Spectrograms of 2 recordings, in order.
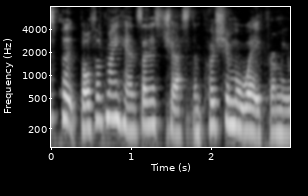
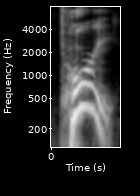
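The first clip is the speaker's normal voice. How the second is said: loud, sharp yell of her name; angry shout; 6 semitones higher, 7 dB louder than usual. Acted. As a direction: bark her name to snap her out. Hieronymus shakes her, shouting.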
